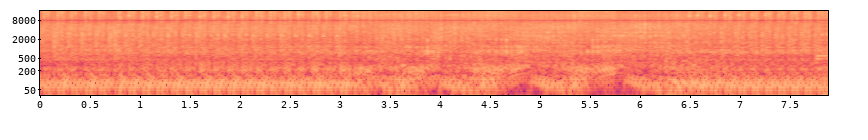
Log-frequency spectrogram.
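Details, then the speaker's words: Yamaha V-Max 1200 (VMX1200) idling after new exhaust pipes were fitted: steady idle with a light, fast tapping on top. The source of the knock is unknown. "I can hear their little knocking in it I'm not sure what"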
